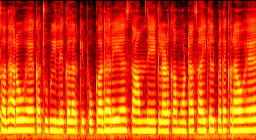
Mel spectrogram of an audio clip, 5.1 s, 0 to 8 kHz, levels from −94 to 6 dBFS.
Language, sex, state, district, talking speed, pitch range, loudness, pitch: Bundeli, female, Uttar Pradesh, Hamirpur, 175 wpm, 205-215 Hz, -14 LUFS, 210 Hz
